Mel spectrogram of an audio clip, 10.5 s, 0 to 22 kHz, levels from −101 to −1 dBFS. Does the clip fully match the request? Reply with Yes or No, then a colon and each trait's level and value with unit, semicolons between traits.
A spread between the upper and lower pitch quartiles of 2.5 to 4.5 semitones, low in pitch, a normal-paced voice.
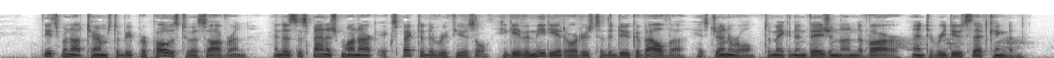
No: average, 2.8 semitones; low, 115 Hz; fast, 230 wpm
